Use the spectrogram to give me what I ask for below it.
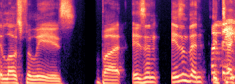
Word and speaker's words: Los Feliz: Everyone here says Los Feliz instead of Los Feliz. I would look at that and say Los Feliz, but isn't that?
